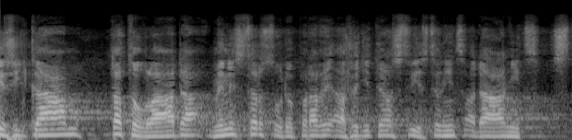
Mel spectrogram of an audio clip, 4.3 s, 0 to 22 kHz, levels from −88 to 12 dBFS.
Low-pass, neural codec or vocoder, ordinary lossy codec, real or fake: 14.4 kHz; vocoder, 48 kHz, 128 mel bands, Vocos; AAC, 48 kbps; fake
